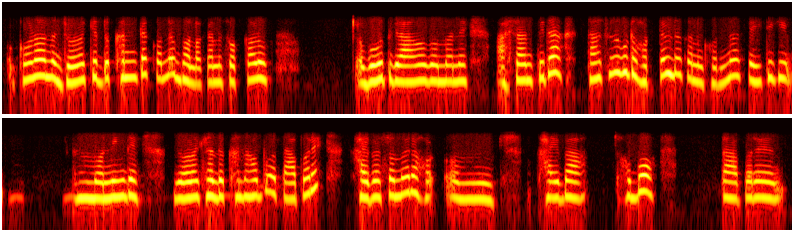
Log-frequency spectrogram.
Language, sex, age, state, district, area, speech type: Odia, female, 45-60, Odisha, Nabarangpur, rural, conversation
